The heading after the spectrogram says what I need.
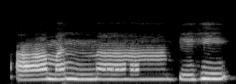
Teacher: نا پہ غنہ کے بعد پھر نا پہ دیر بھی کیجیے کیونکہ مد اصلی ہے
